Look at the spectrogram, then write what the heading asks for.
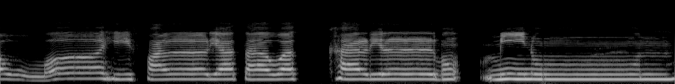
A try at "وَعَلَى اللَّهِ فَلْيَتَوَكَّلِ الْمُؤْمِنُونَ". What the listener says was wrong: Sekarang lafdzul jalalanya jangan dinaber. Wa 'alallahi, wa 'alallahi. tekan suaranya ke bawah kayak tadi, lamnya bagus. Jadi lafdzul jalalanya jangan dinaber ya.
